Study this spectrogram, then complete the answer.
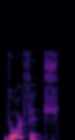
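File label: "dwarfish", British English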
